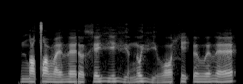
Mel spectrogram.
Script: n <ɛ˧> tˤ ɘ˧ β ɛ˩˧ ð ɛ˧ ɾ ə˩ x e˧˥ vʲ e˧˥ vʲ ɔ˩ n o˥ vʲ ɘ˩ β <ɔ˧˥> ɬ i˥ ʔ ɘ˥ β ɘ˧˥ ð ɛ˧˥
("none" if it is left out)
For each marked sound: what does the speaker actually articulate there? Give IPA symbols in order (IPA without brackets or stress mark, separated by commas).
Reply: ɛ˧, ɔ˧˥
